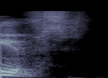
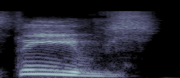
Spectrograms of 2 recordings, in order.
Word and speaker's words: thieves: I've met many people who put this VES but they still pronounced with the F sound like leaves wives th thieves is wrong it's thieves do you understand that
